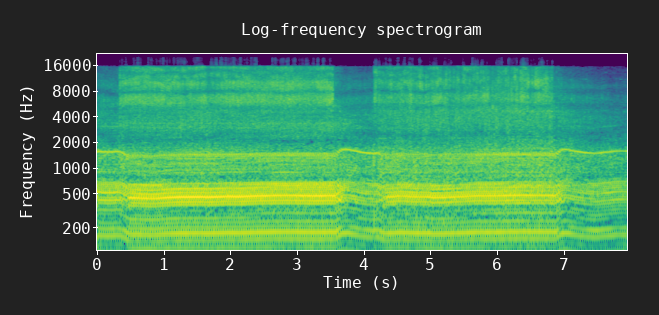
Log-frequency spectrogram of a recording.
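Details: Dumpster-rescued Ryobi pressure washer with 190cc Honda engine and new 3000 psi vertical pump, first start: steady, even drone with a clear pump whine that dips briefly under load; runs healthy.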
